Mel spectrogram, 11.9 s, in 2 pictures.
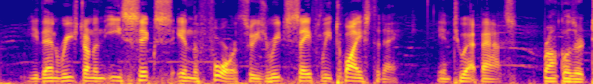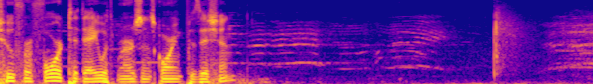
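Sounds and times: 
speech: 0.3s - 8.4s
baseball smacking into a catcher's mitt: 10.8s - 11.2s.

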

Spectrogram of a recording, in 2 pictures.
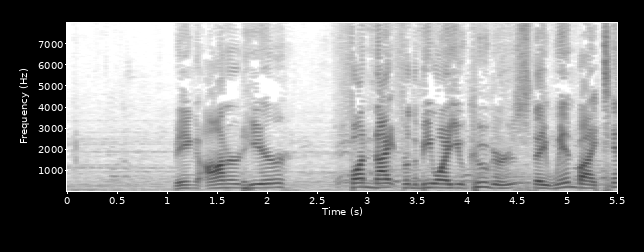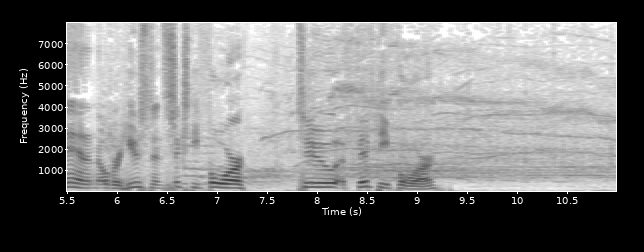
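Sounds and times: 
speech: 1.1s - 9.3s
crowd cheering and clapping in arena: 6.6s - 10.9s.

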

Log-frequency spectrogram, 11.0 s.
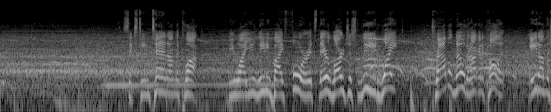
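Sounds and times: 
basketball crowd cheering: 0.0s - 11.0s
speech: 2.6s - 11.0s.

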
